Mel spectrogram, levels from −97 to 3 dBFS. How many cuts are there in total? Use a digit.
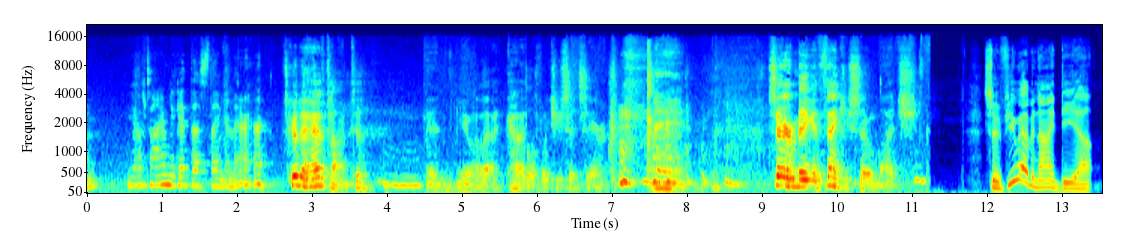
2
